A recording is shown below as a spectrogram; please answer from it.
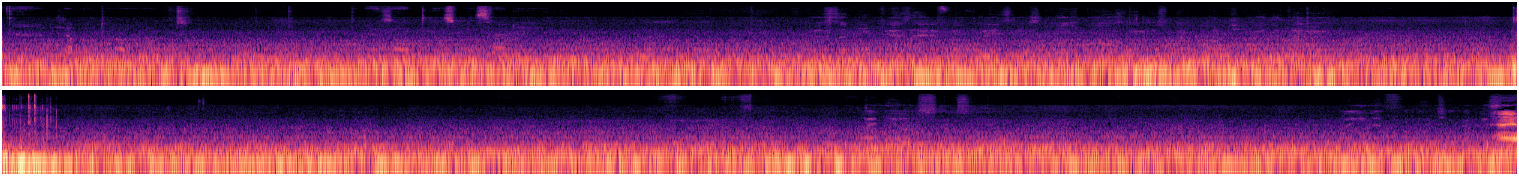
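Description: Steady low road rumble of a car driving at highway speed, heard from inside the cabin, with one short thump about halfway through.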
